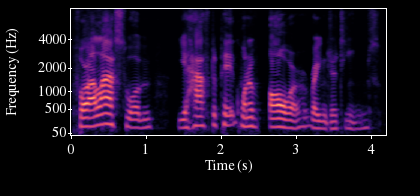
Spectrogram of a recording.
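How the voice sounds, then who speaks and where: A man's voice: a little high, unhurried, a bit bright, no room sound. Laughing man with a dry, close sound. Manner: laughing, swearing, hesitant restarts. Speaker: podcast host running the quiz. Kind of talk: casual chat among friends.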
